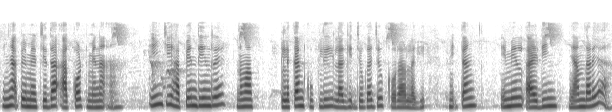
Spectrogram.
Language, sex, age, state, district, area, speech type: Santali, female, 30-45, West Bengal, Bankura, rural, read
